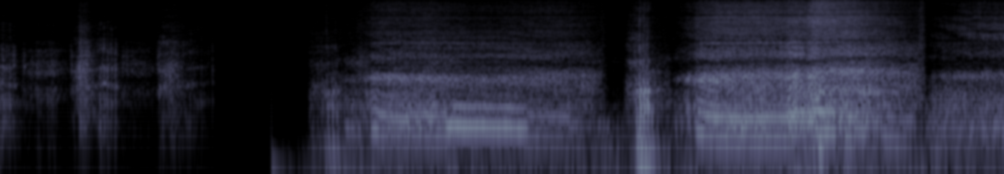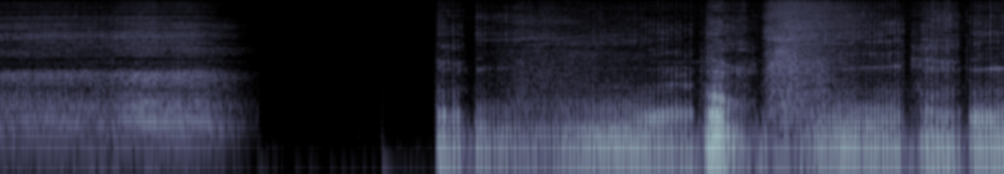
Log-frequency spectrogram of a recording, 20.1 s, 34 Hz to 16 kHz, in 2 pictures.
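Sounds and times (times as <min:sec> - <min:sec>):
raspy creature growling calls: 0:14.4 - 0:20.0.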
